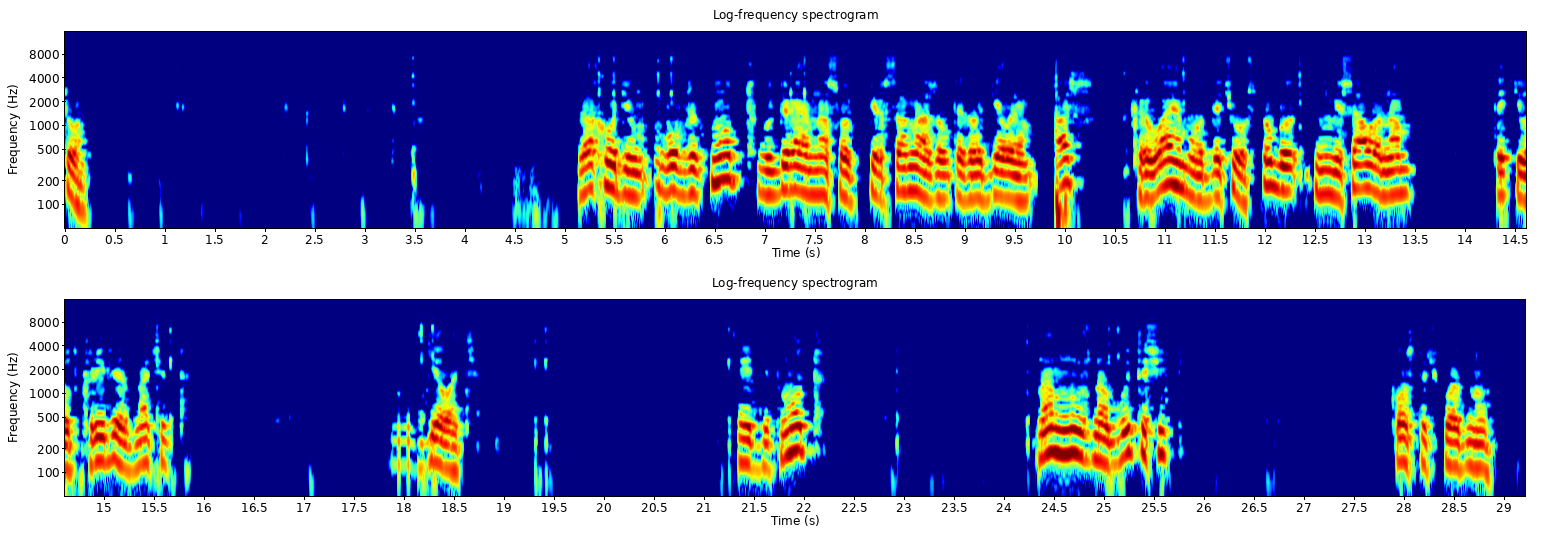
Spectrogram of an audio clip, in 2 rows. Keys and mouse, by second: 5.2 click, 7.2 click, 9.8 h, 11.3-12.3 middle drag, 15.6 click, 18.3 click, 19.2-21.4 drag, 22.9-24.4 middle drag, 24.9 click.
